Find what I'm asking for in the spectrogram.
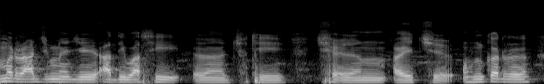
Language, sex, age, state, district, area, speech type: Maithili, male, 45-60, Bihar, Araria, rural, spontaneous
